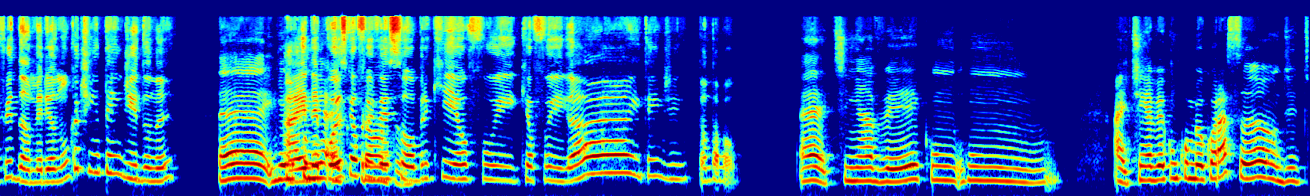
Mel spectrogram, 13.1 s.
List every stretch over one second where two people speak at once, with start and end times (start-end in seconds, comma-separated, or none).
2.8-4.2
